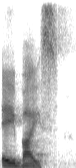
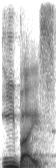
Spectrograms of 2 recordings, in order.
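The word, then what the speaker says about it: EBAIS: care facility that is called an a vice or ebis if you're sort of pronouncing it in english e b a i s you still see eba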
